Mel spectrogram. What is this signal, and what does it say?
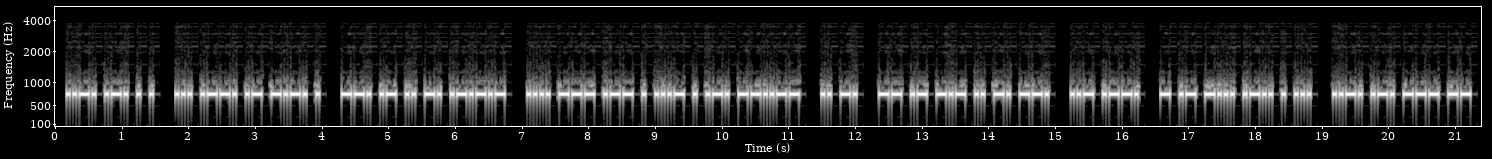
Morse code, heard as a keyed tone, about 25 wpm, 750 Hz, with radio noise. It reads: FREE SPACE GAIN. HOWEVER, IN MAKING UP TABLES FROM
